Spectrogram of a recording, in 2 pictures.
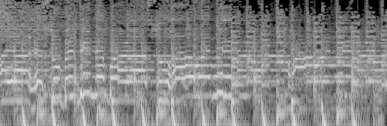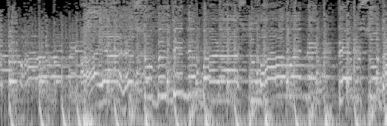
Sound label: Birthday Manao Bhojpuri Song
